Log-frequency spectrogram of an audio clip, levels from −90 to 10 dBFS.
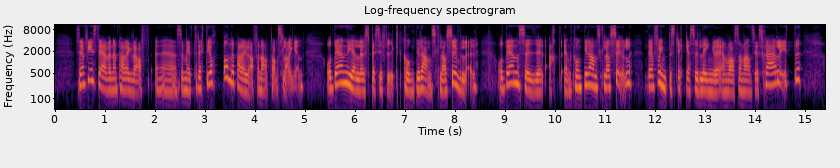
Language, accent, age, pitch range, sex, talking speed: Swedish, native, 20-39, 170-260 Hz, female, 120 wpm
